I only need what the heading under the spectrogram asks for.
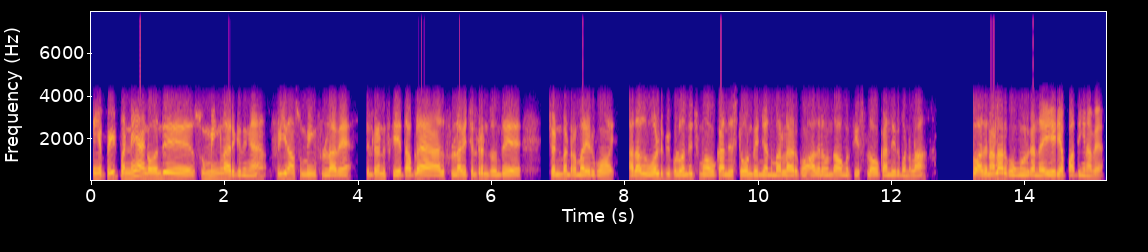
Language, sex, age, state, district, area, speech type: Tamil, male, 18-30, Tamil Nadu, Tiruppur, rural, conversation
